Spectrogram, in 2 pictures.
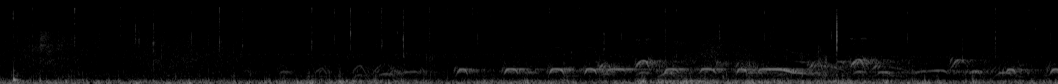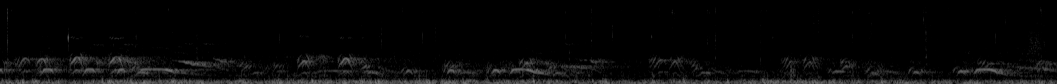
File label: Bard Owls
